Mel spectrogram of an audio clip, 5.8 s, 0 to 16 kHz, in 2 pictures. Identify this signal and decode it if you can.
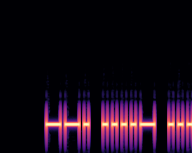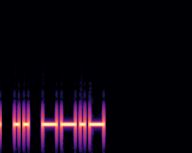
Morse code, heard as a keyed tone, about 17 wpm, 700 Hz. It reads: G4SIQ
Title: DXCC-100 Call Signs - 5 Characters - 17wpm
